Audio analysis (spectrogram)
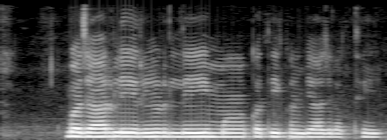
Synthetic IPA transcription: bəd͡ʒaːɾleɾĩɽlemãkət̪ekənbjaːd͡ʒləɡt̪ʰe

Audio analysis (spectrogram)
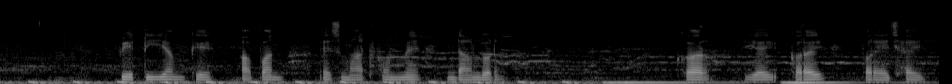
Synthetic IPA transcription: peːʈiemke | əpənɪsmaːɾʈpʰoːnmẽɖaʊ̃nloːɖ | kə | kəɾəjpəɾəd͡ʒʰai

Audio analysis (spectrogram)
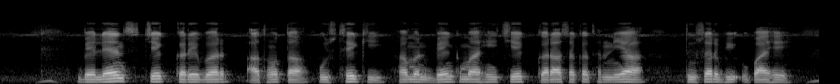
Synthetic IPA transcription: beːlenst͡ʃeːkːəɾebəɾa̰ːt̪ʰõt̪apuːt͡ʃʰt̪ʰekihəmənbẽːŋkmãɦĩt͡ʃeːkːəɾasəkət̪ʰnja | d̪̥uːsəɾbʱiʔʊpaːɦe

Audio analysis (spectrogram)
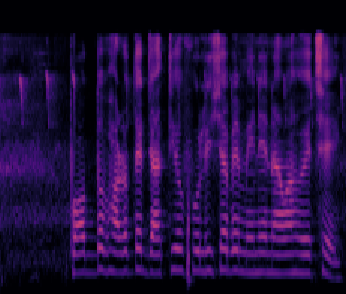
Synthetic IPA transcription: pɔd̪ːobʱaɾot̪eɾd͡ʑat̪iofulɦiʃebemeneneoaɦojet͡ɕʰe

